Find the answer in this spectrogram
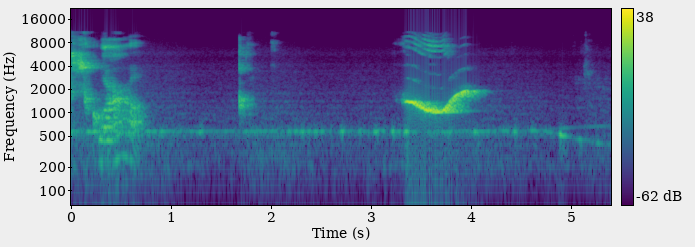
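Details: Pet male African Grey Parrot, hatched 1997, living in a Texas home, vocalizing indoors: a short scratchy syllable and a click, then a loud clear whistle that rises and falls and rises again, over a constant low hum.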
